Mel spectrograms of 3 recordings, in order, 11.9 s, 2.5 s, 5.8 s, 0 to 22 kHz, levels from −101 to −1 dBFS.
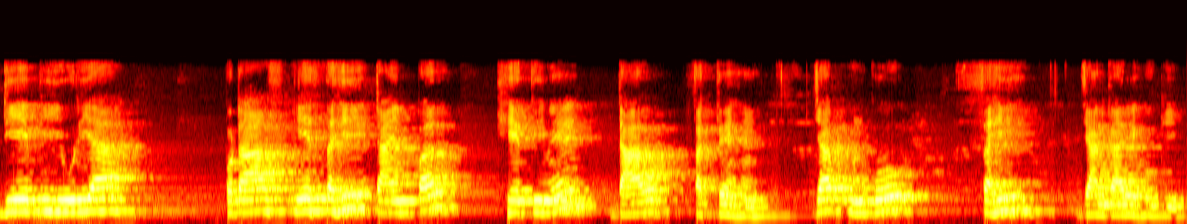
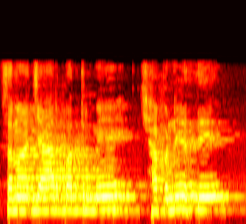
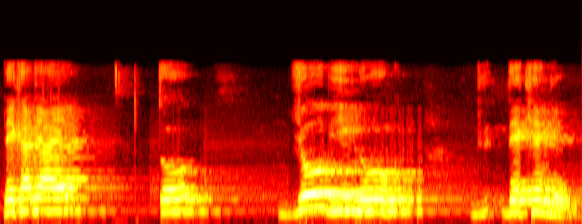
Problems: constant background noise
